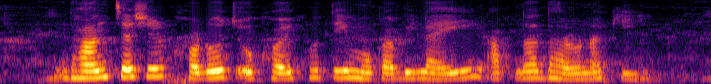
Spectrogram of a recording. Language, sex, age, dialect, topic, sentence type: Bengali, female, 18-24, Standard Colloquial, agriculture, question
